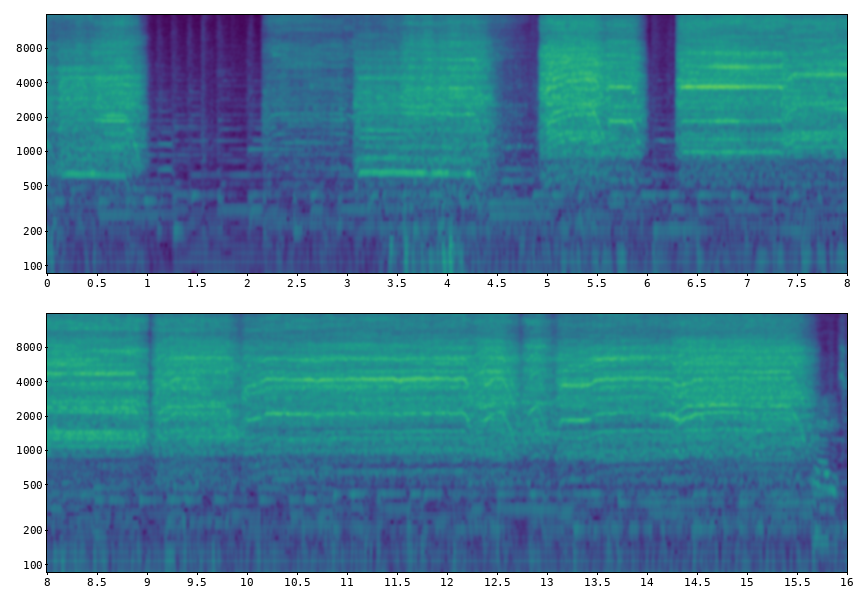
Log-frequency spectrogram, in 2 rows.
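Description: Huina 1592 RC excavator's small electric motors and gearboxes whining as the boom, arm, bucket and turntable are driven. The whine wavers and glides in pitch as the motors speed up and slow, in several runs with short pauses in the first six seconds, then runs on almost unbroken.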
